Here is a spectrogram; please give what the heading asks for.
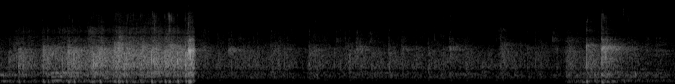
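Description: audience applause

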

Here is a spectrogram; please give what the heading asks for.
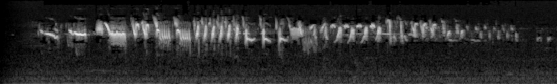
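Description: vesper sparrow song

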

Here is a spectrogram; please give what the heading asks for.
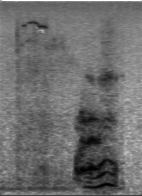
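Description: cat purring

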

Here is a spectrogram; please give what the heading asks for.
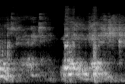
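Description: dog barking

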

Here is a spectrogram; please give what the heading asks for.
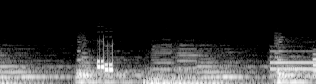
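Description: telephone number being dialed

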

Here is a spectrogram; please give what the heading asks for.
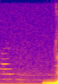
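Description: cat meowing

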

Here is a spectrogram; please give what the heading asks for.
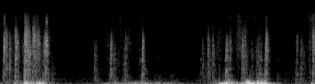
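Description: paper rustling

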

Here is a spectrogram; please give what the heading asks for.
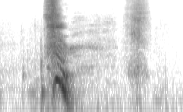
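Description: sneeze

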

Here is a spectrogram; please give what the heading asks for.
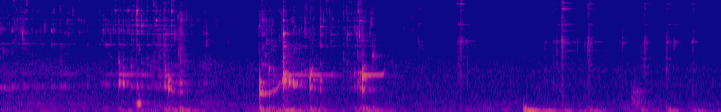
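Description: water being poured

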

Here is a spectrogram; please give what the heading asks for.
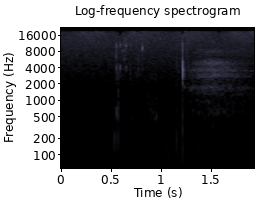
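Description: sipping hot tea

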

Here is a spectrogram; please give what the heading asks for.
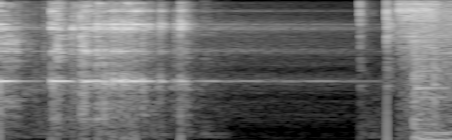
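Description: glass clinking

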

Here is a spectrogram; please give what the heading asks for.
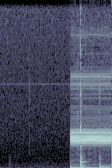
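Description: fire alarm ringing

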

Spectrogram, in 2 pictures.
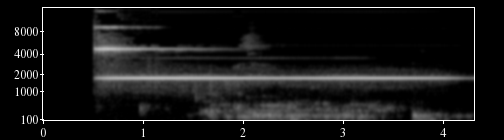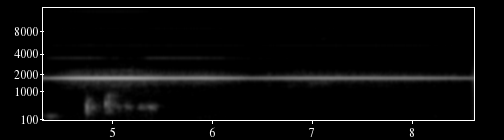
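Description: chime ringing

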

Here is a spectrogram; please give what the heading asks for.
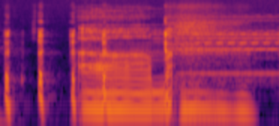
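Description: door buzzer

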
